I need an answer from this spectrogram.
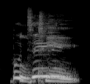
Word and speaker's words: poutine: I had pronounced and they were just laughing like, "How you pronounce it?" Poutine.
